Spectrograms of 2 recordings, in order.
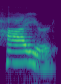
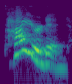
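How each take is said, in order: First: The word ends cleanly without an extra syllable. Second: An extra syllable is added to the end. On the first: The speaker calls it right. "we're going to pronounce it the right way" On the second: The speaker calls it wrong. "If Connie says she feels tireded"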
